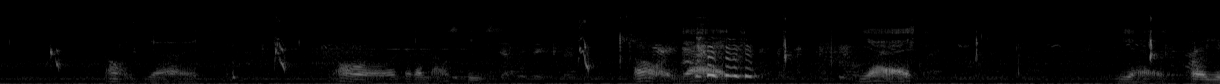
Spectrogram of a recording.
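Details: Newborn girl, less than a day old, with her first hiccups: soft, brief mouse-like hiccup clicks at irregular intervals, mixed with small infant sounds and quiet adult talk.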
